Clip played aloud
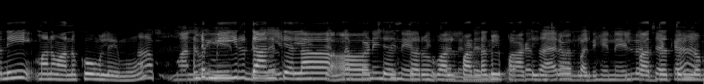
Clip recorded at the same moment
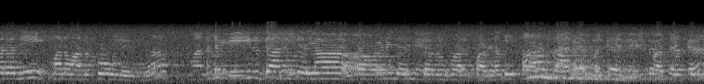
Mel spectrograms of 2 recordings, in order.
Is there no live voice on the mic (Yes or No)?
No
